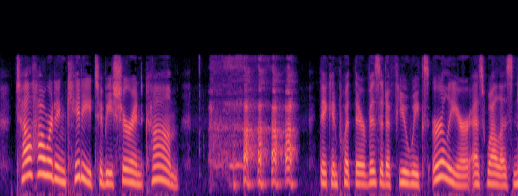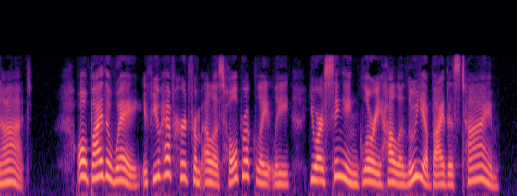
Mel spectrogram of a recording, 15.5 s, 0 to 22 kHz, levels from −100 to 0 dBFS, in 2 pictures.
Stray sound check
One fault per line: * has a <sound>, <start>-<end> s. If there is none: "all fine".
* has a laugh, 3.0-4.5 s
